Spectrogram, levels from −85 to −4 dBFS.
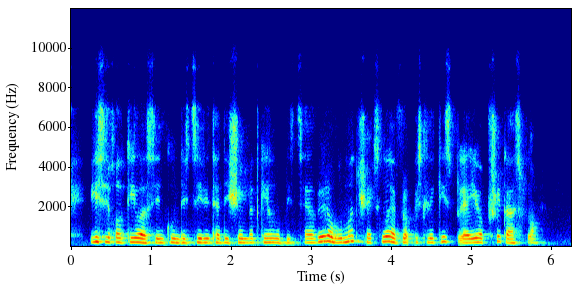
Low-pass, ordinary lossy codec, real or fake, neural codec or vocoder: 7.2 kHz; Opus, 16 kbps; fake; codec, 16 kHz, 0.8 kbps, ZipCodec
